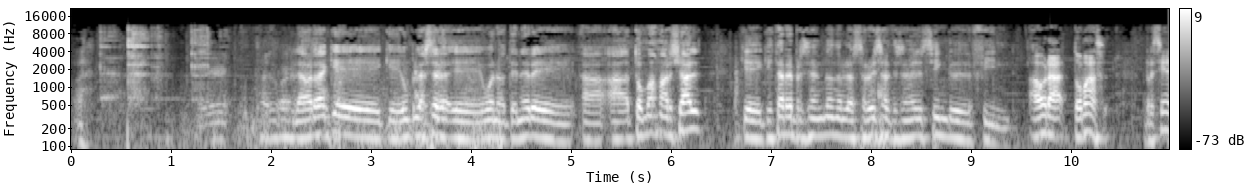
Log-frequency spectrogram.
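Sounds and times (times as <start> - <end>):
glasses clinking in a toast: 0.1 - 1.8
lively chatter and voices in a busy room: 1.2 - 5.1
speech: 1.4 - 10.9.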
